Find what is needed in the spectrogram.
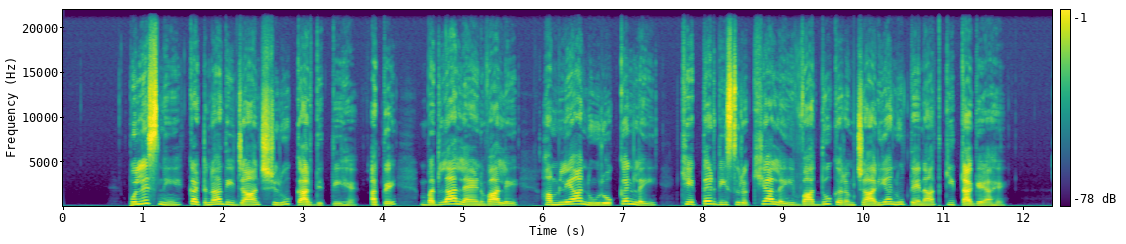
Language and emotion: Punjabi, neutral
